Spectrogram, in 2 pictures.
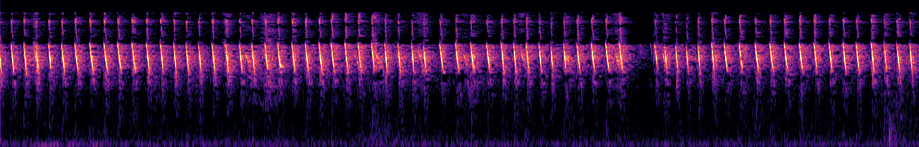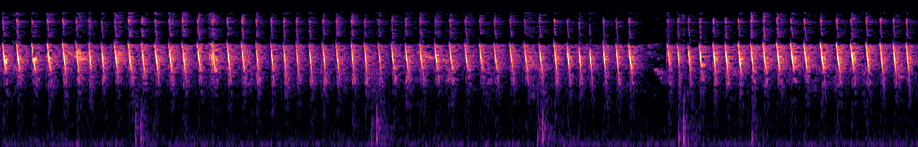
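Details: Fast, machine-gun-like 'bren rapet' song of a common iora: sharp high notes pour out almost without pause for over twelve seconds, with two tiny breaks and a few soft clicks.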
